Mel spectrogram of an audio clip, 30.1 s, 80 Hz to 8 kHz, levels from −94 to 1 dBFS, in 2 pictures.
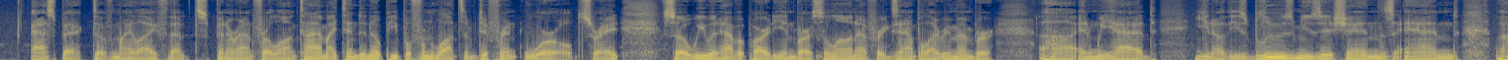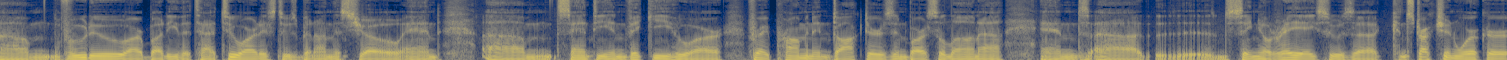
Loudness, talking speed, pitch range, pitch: -19 LUFS, 155 wpm, 80-95 Hz, 90 Hz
